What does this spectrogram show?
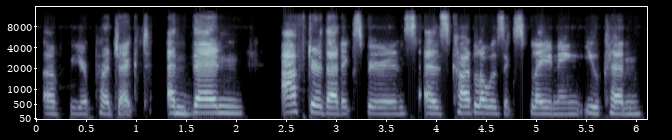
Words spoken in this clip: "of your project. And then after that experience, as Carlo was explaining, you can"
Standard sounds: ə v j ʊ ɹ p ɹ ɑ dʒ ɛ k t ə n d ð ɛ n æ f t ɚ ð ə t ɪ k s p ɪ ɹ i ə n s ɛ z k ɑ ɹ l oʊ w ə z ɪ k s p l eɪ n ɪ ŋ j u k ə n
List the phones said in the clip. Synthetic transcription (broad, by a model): ə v j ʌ ɹ p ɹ ɑ dʒ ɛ k t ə n ð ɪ n æ f t ɚ ð ə t ɪ k s p ɪ ɹ i ə n s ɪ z k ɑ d l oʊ w ə z ɪ k s p l eɪ n ɪ ŋ j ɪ k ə n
